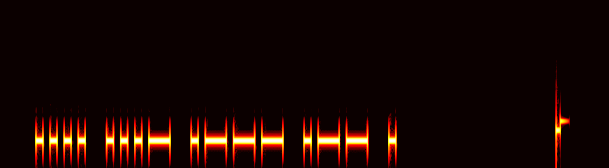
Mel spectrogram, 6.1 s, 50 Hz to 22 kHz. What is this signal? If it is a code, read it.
Morse code, heard as a keyed tone, about 17 wpm, 700 Hz. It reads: HVJWE
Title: Five Challenging Letter-Number Combinations 17wpm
